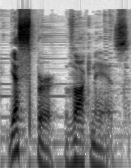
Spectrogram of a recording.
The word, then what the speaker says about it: Jesper Voxnaes: I'm sure I'm not the only person who became a big fan of Jesper Voxnaes. Sorry, I need to pronounce his name right. Jesper Voxnaes, improving all the time.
